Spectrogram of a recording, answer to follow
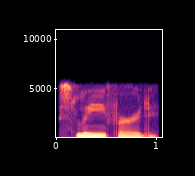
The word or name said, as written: Sleaford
